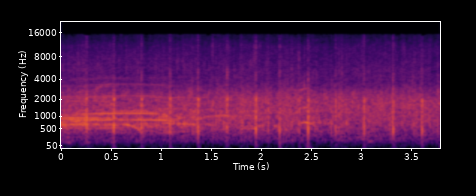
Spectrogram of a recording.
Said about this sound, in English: Everybody, big clap for Chris. Hi, Chris.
